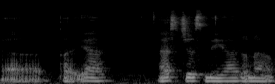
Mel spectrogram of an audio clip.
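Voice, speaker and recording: Somewhat breathy and fairly low in pitch, a woman talks at a fairly slow pace. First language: not English. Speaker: tarot reader, channel host. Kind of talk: casual livestream chat, reading viewer comments. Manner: casual, filler-heavy.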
